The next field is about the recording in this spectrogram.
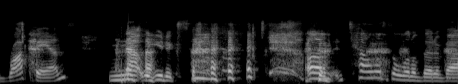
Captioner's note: laughs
